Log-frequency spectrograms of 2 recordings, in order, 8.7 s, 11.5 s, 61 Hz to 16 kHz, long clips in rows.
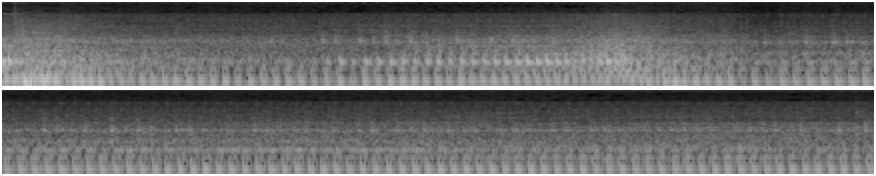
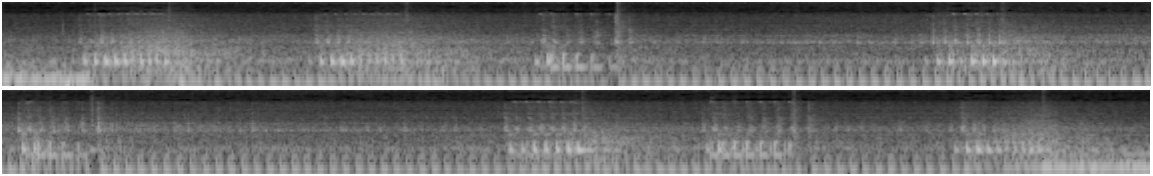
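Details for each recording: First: Honda Beat FI scooter that hesitated and stalled, traced to a weak fuel pump: with fuel pressure set to 40 PSI it picks up cleanly on a throttle blip and settles to a steady, even putter; responsive. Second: Honda Beat FI scooter, fuel pressure deliberately dropped below 30 PSI to simulate weak fuel pump: repeated throttle blips rise sluggishly and stutter before picking up, then return to idle; fuel starvation hesitation, responsive again at 40 PSI.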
